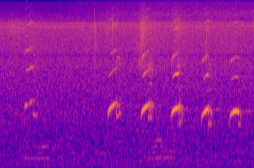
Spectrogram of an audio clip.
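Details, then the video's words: Faint, evenly spaced whimpers from a baby monkey at Bayon denied milk by its mother: brief arched whistled notes repeated about every half second, over a low background murmur. "Super sad baby monkey is crying when her mom is try pushing her out for reject milk"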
